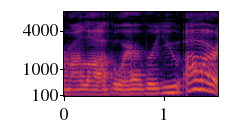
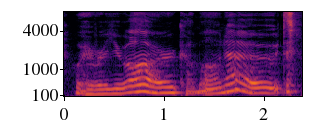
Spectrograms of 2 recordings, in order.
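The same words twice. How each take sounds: First: Said in the usual way. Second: Slow, lightly spooky horror movie call. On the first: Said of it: "sounds like a horror movie". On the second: Pretend. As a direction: drawl it out like a mild mock horror villain. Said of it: "It kinda almost sounds like a horror movie".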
